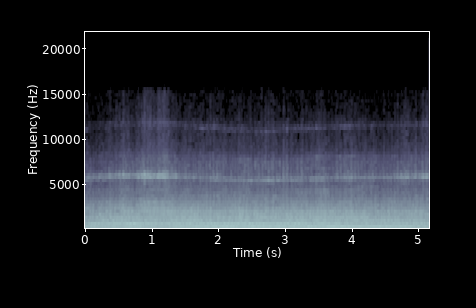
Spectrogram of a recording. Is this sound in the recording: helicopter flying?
yes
